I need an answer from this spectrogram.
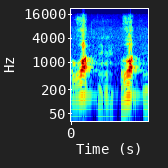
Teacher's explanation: sifat huruf gha itu adalah bunyi di tenggorokan atas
